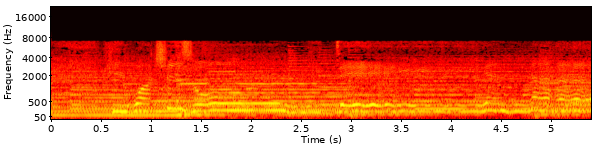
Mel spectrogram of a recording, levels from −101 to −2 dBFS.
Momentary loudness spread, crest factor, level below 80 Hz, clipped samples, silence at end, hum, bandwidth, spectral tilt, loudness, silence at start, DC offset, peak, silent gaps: 6 LU; 14 dB; -60 dBFS; under 0.1%; 0 s; none; 7.4 kHz; -5 dB/octave; -32 LUFS; 0 s; under 0.1%; -18 dBFS; none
